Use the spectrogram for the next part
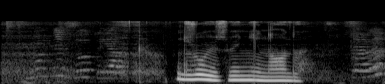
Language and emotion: Russian, sad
